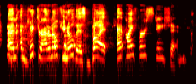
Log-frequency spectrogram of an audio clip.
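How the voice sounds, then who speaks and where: Her pitch is extremely high, and this woman speaks with an East Coast US accent. Her pitch varies in an ordinary way, and the sound is dry and close with no echo. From Connecticut, near New York City. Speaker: TV news reporter. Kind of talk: casual interview chat.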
